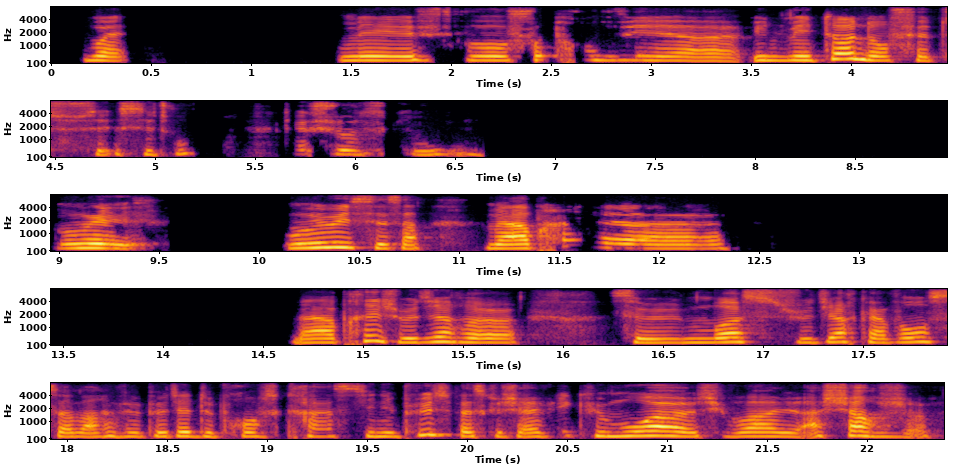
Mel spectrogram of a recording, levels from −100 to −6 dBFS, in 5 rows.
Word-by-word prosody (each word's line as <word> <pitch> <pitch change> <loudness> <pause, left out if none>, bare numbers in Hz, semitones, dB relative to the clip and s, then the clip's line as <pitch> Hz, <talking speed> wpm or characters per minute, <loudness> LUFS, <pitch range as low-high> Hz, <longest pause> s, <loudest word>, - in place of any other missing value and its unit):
Ouais. 215 -3 0 1.0
Mais 210 0 +3 0.2
faut 215 -1 +1
faut 225 +1 -4
trouver, 220 -2 -6
heu, 190 -2 -2
une 215 0 -1
méthode, 230 +5 +5
en 210 - +2
fait, 200 -2 -7
c'est 200 +2 -9
c'est 210 -2 -6
tout. 240 +6 -11 0.5
Quelque 225 0 -14
chose 215 -2 -6
qui - - -17 2.7
Ouais. 220 -2 +5 0.8
Oui, 230 +3 +5
oui, 265 0 +6
c'est 245 -4 -1
ça, 195 -2 -3 0.3
mais 210 - +1
après, 215 +9 +5 0.2
heu 205 -3 0 2.4
mais 195 - -3
après, 205 +8 +1
je 240 -4 -5
veux 210 - +2
dire, 235 +1 +1
heu, 205 -1 +2 0.5
ce 195 -3 -2
moi 210 +3 +3
ce 235 - -8
je 205 - -9
veux - - -4
dire 230 +3 -1
qu'avant, 220 +1 -1
ça 220 -4 -2
m'arrivait 200 +1 -3
peut-être 210 +1 0
de 205 - -2
procrastiner 205 +2 -6
plus, 285 +7 -2
parce 215 -5 -1
que 205 - -8
j'avais 200 +3 -5
que 235 - -5
moi, 230 +1 +6
heu, - - -4
tu 215 - -8
vois? 215 +2 +1
Heu, 200 - -2
à - - -1
charge. 205 -7 +1
215 Hz, 145 wpm, -22 LUFS, 205-230 Hz, 2.7 s, oui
